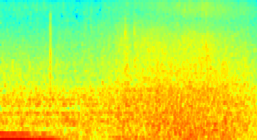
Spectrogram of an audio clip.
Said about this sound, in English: Eventually the wave breaks, and the conductor sits on the sand, and nothing happens for long enough that the villagers mostly go back to their days.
